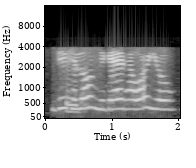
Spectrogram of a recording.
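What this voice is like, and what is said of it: Speaks with a noticeable accent. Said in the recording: “That accent is”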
